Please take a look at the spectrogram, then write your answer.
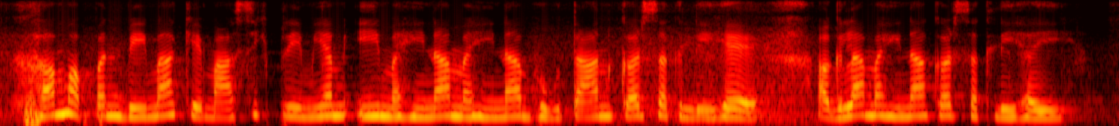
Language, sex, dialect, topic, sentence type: Magahi, female, Southern, banking, question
